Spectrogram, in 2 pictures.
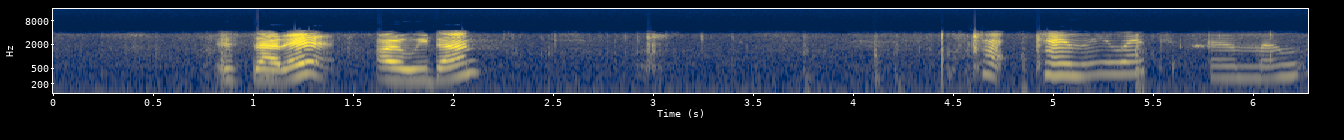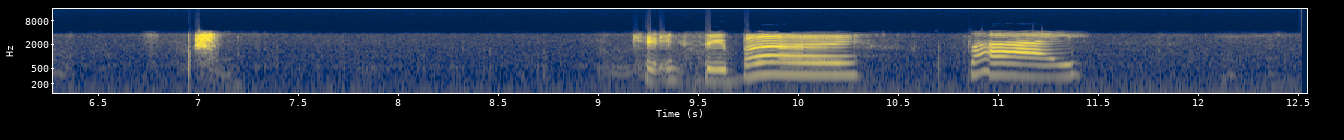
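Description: A little girl talks and squeals in a high, excited voice close by.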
